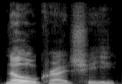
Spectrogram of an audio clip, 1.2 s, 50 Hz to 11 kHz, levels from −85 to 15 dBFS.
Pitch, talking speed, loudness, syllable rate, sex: 115 Hz, 145 wpm, -18 LUFS, 2.7 syllables/s, male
